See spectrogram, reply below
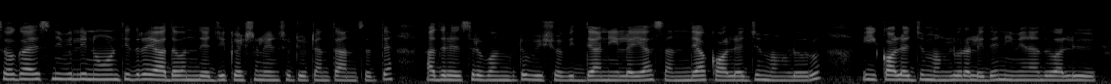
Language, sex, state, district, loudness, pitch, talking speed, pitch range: Kannada, female, Karnataka, Dakshina Kannada, -38 LUFS, 205 Hz, 120 wpm, 195-220 Hz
